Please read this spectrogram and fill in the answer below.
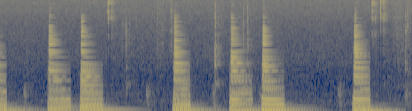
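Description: Plucky UK garage chord stabs from the Xfer Serum wavetable synth, played in a syncopated pattern. Each chord starts sharply and fades quickly as a snappy envelope closes the low-pass filter.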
